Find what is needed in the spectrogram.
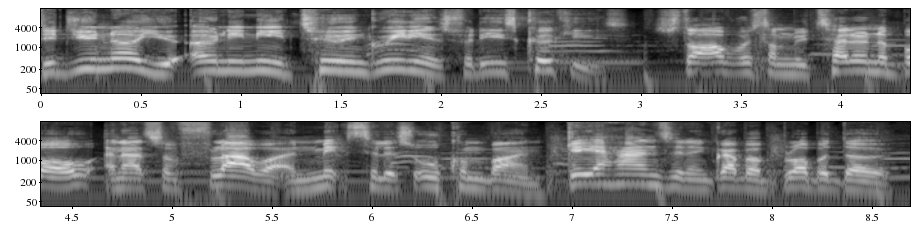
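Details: Adult speaker; plain speech.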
